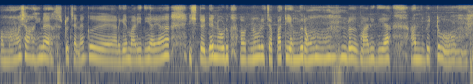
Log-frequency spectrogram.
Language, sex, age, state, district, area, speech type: Kannada, female, 45-60, Karnataka, Davanagere, urban, spontaneous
